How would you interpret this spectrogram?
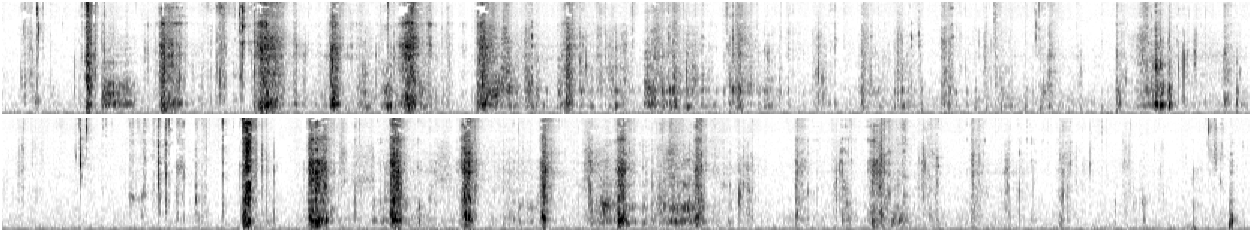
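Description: Someone chewing crunchy Potelong potato snack sticks, a steady run of crisp, brittle crunches and snaps in quick irregular rhythm, with a few louder bites, and no talking.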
